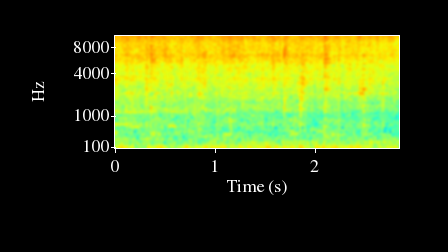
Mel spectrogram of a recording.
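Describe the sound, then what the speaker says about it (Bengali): Sliced onions frying in hot oil in an iron kadai for dal with bottle gourd, with a loud, continuous close sizzle and light stirring and no talk. "নতুন করে আবার কড়াই তেল পড়ল তেলের ওপরে পড়ল পেঁয়াজ"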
